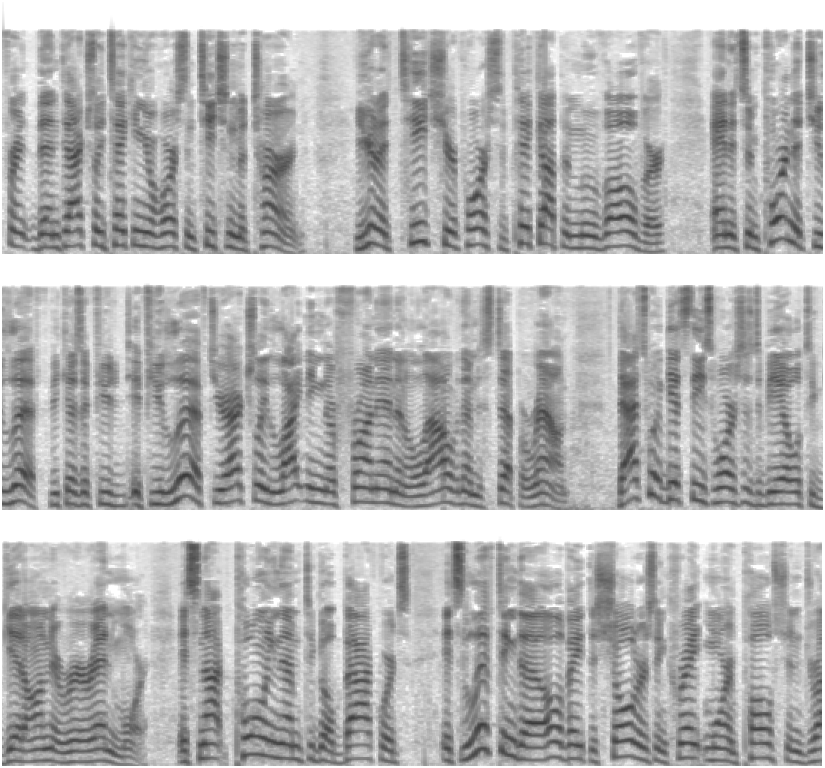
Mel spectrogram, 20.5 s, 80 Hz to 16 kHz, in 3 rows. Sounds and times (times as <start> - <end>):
Speech: 0.0 - 20.5.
